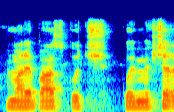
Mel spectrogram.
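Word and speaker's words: χ: को रिप्रेजेंट करते हैं काई से। ये काई होता है, इसको जनरली टीचर्स एक्स बोलते हैं नॉर्मल, बट इसको सही प्रोनाउंसिएशन जो है वो काई होता है, ये काई होता है।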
